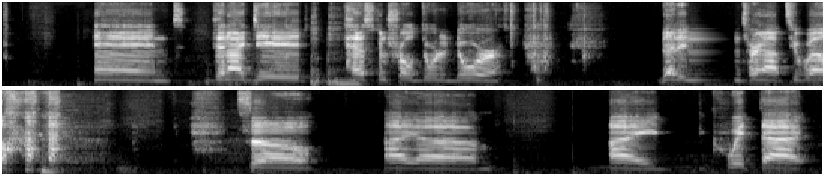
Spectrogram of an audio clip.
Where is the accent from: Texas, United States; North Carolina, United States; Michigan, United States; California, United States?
Texas, United States; Houston; moved away as an adult; now in Utah, United States; I grew up in Texas, Houston, Texas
